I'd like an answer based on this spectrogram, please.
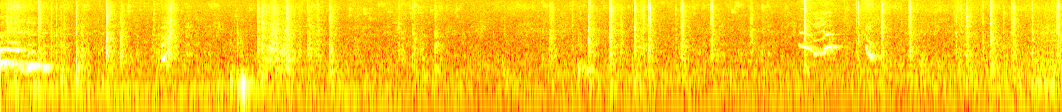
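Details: A Toy Poodle, wanting to take it easy and getting into mischief, gives brief, thin whimpers and squeaks among soft indoor knocks and rustles.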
